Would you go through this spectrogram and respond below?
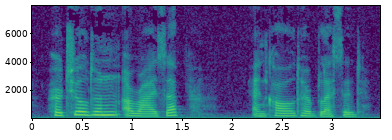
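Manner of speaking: ordinary talk, nothing marked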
